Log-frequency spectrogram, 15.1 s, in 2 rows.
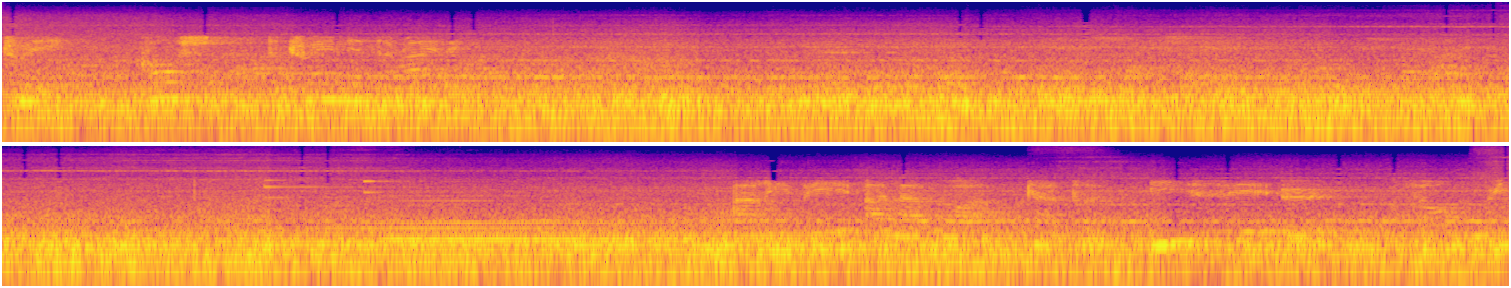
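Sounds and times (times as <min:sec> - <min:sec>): train wheels rumbling on rail: 0:00.0 - 0:15.0
high squeal: 0:06.5 - 0:09.6.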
